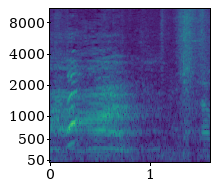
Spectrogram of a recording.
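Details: Very large cow jumping around while being led out at Paglahaat: a single drawn-out, wavering moo lasting about a second, with people talking in the background.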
